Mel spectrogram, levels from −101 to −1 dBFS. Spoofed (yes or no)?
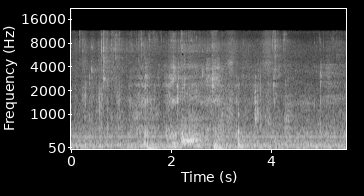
no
